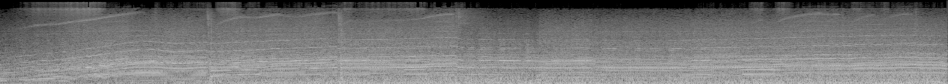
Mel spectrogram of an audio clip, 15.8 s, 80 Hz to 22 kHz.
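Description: A 1955 Mercedes racing car roars through a racing video game, its engine revving steadily and loudly the whole time with rising and falling pitch as it shifts and accelerates, with no talk over it.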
